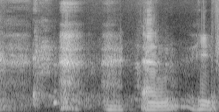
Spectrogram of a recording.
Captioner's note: laughter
